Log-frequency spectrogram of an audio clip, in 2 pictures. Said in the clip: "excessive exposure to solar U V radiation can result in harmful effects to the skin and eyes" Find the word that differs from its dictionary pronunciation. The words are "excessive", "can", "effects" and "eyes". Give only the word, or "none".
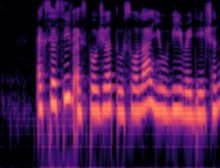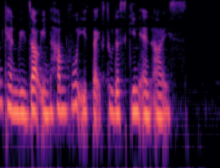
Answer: eyes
